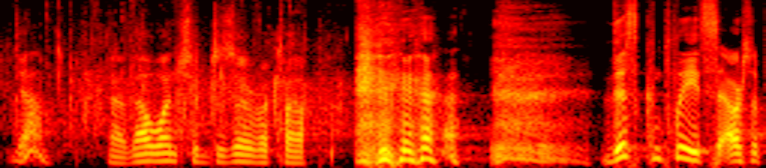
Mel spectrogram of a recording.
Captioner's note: applause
